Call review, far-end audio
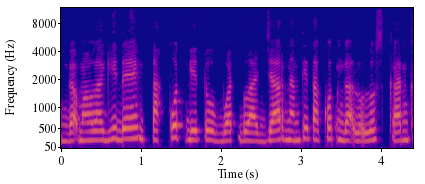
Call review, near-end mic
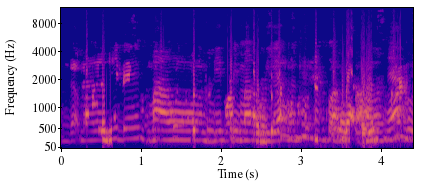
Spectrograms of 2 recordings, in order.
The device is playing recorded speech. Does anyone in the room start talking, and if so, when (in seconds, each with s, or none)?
1.1 s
